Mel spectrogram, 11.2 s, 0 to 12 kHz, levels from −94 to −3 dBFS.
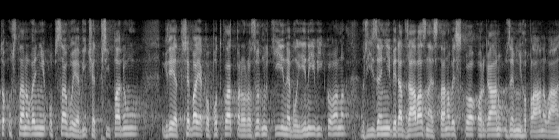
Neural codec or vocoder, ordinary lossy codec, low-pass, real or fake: codec, 16 kHz, 16 kbps, FunCodec, trained on LibriTTS, 50 frames a second; MP3, 96 kbps; 7.2 kHz; fake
